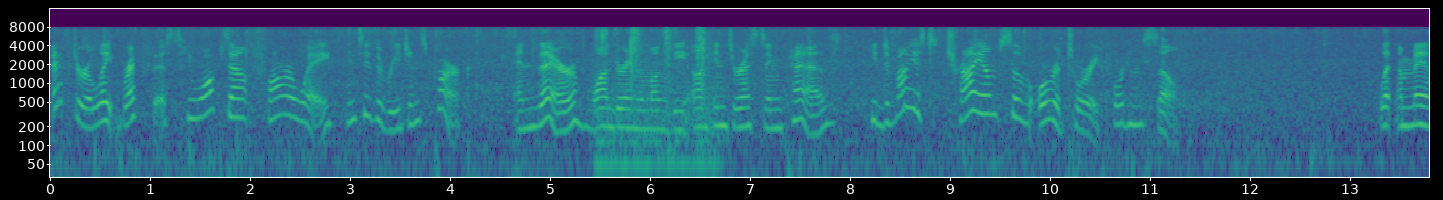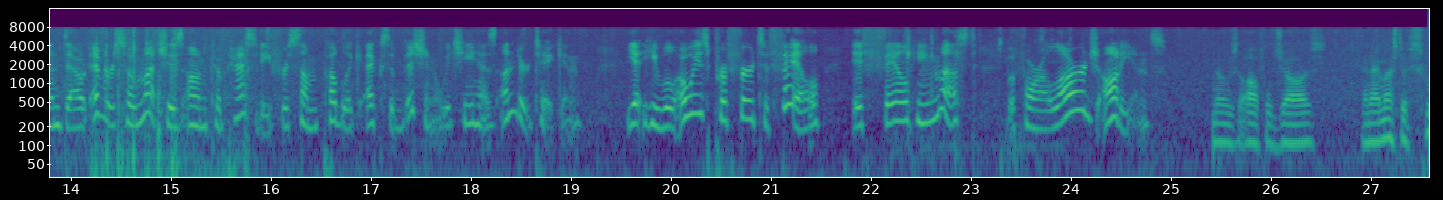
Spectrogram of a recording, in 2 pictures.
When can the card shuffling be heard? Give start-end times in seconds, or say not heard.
5.4-6.8, 14.2-15.8, 22.1-23.8.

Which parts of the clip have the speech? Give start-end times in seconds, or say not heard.
0.0-11.3, 13.3-27.5.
